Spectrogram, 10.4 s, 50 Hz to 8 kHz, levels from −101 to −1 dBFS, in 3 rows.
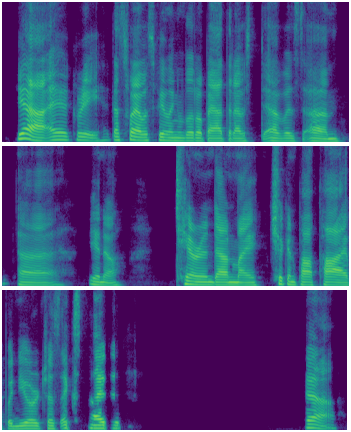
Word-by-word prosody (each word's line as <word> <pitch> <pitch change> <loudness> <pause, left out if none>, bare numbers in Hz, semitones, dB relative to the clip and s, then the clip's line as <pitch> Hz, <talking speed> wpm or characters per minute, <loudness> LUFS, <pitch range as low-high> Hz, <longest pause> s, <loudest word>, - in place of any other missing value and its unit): Yeah, 250 -13 +7
I 185 - +1
agree, 180 -4 -3
that's 190 0 -3
why 205 - +4
I 175 - +6
was 170 0 -2
feeling 170 -3 -1
a 155 - -3
little 155 -1 0
bad 145 0 0
that 145 - -3
I 140 - +2
was 140 0 -7
d 145 - -11
I 155 - +1
was, 145 -1 -6
um, 130 -3 -1 0.2
uh, 135 -2 -2 0.3
you 165 -5 -2
know, 135 -1 -3 0.6
tearing 155 -5 +2
down 145 -1 +3
my 140 0 0
chicken 170 -4 0
pot 150 -1 +1
pie 145 -2 +3
when 150 -1 -2
you 165 +1 +2
were 160 -1 +1
just 160 -1 -4
excited. 175 -1 +1 1.9
Yeah. 200 -3 +2
155 Hz, 190 wpm, -28 LUFS, 145-175 Hz, 1.9 s, Yeah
